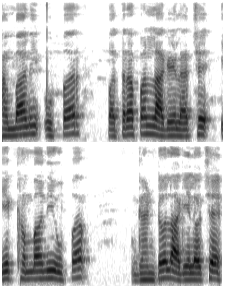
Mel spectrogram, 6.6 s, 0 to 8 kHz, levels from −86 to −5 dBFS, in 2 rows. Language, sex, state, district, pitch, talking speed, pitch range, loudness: Gujarati, male, Gujarat, Valsad, 165 Hz, 110 wpm, 145-180 Hz, -18 LUFS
